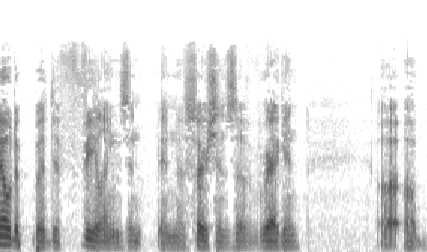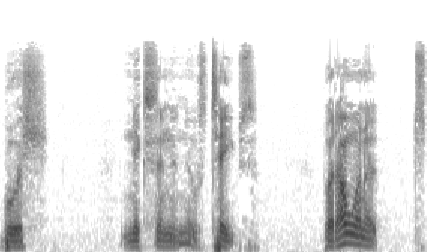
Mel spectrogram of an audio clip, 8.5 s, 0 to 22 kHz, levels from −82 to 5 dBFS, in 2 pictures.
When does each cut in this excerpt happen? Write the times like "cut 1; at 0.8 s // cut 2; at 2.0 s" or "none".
cut 1; at 7.4 s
